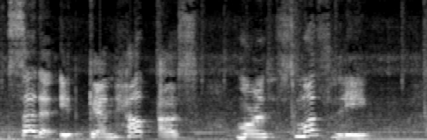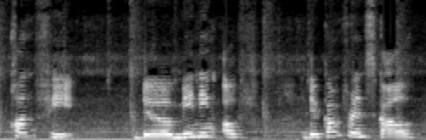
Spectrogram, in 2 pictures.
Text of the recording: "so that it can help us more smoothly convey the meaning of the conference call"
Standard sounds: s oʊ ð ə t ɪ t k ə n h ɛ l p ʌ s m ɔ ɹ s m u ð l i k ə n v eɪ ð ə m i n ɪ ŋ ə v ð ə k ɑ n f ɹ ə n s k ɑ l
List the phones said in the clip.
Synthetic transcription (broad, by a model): s oʊ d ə t ɪ t k ə n h ɛ l p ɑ s m ɔ ɹ s m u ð l i k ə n f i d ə m i n ɪ ŋ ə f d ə k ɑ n f ɹ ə n s k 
